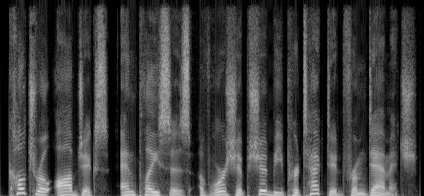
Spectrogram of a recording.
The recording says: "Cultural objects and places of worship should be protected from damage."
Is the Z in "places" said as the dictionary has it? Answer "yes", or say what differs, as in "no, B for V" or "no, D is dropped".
yes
